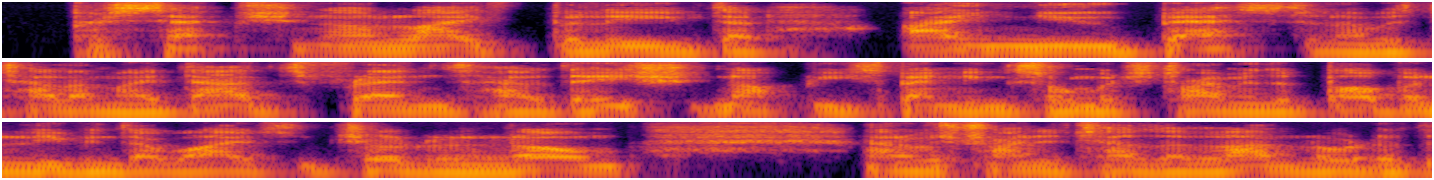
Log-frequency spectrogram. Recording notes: This zoom meeting was recorded at the Magical Mystery Tour meeting in January of 2022.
